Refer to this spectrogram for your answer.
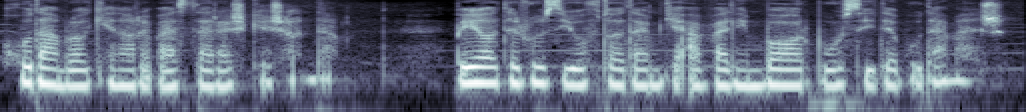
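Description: A woman narrating a story in the first person, softly and emotionally, in a breathy, whispery voice. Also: mid-range voice, level tone. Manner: soft, emotional, tearful storytelling.

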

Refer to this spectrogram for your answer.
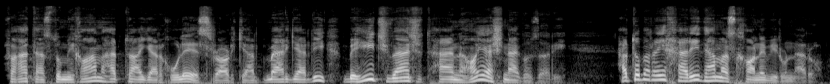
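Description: A man playing a kind, honorable middle-aged master of a household in a narrated story, speaking slowly and gently. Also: medium pitch, big pitch swings. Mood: gentle.

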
